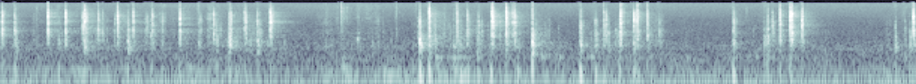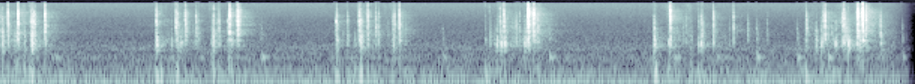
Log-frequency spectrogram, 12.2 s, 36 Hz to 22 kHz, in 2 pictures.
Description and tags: Sounds of pressing buttons on a plastic stationary telephone. Zoom H2 recording, close distance, windshield, low gain.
